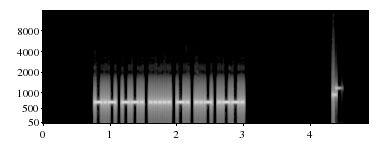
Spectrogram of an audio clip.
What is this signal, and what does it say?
Morse code, heard as a keyed tone, about 34 wpm, 700 Hz. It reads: KG5NUP
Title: USA Call Signs Repeated 2x 35wpm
